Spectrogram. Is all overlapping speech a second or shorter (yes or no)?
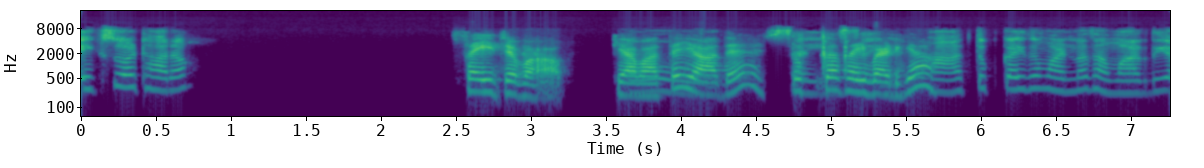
no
